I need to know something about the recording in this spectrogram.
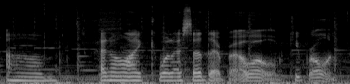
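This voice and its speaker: A woman's voice: on the low side, moderate pace, gravelly, faint music behind. A woman hosting a furniture flipping vlog, chatting casually and rambling with fillers while she cleans and works. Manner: relaxed, rambling, self-deprecating, with fillers. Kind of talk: casual chat while working.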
